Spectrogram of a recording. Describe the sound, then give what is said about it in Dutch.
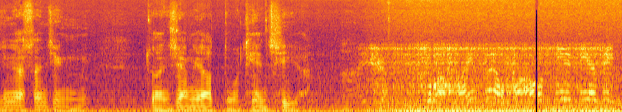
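A passenger airplane on a flight from Taidong to Songshan in Taipei passes overhead, its steady, broad engine roar swelling in after a person talks and then holding loud to the end. “Een vliegtuig van Taidong naar Songshan in Taipei is dat.”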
